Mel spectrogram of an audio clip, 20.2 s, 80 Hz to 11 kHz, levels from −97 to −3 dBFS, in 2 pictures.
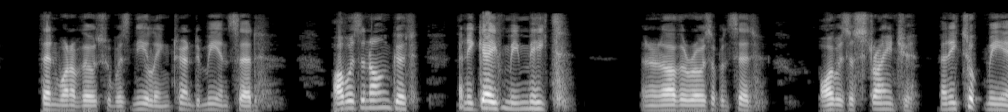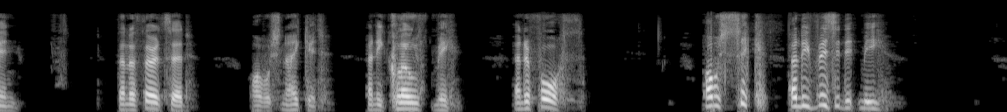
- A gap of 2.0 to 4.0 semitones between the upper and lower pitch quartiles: No, average, 5.2 semitones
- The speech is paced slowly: No, average, 170 wpm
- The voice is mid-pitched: Yes, medium, 170 Hz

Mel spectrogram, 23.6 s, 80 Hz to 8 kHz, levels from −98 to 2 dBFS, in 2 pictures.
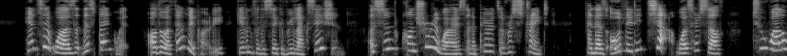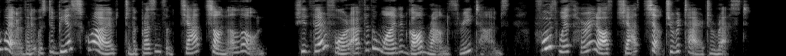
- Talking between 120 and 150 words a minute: No, average, 165 wpm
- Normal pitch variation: No, wide, 8.5 semitones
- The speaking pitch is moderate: No, very high, 285 Hz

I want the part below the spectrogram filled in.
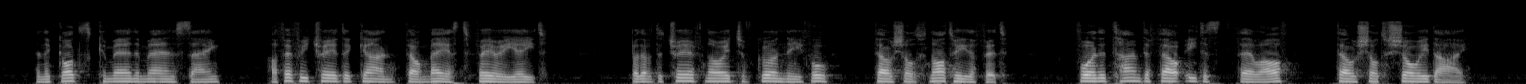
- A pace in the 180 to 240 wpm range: Yes, average, 185 wpm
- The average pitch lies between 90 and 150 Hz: Yes, low, 135 Hz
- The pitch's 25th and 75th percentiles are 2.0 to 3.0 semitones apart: Yes, narrow, 2.6 semitones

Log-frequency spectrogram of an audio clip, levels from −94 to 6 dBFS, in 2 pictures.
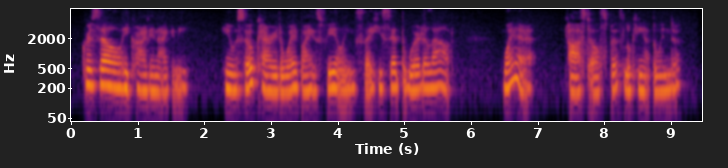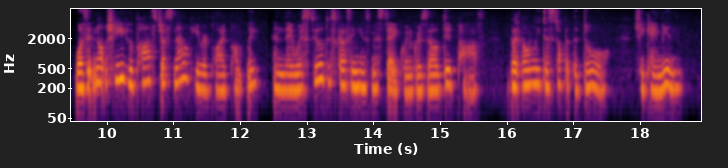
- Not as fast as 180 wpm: No, average, 185 wpm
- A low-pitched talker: No, high, 210 Hz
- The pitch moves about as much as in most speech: Yes, average, 3.6 semitones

